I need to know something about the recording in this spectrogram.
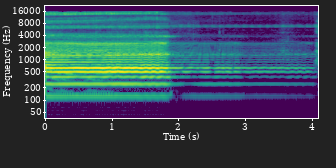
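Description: A long, steady hummed note held by voice in an unaccompanied naat, carrying on from the end of a sung line; about two seconds in it drops to a quieter hum that holds until the next line.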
